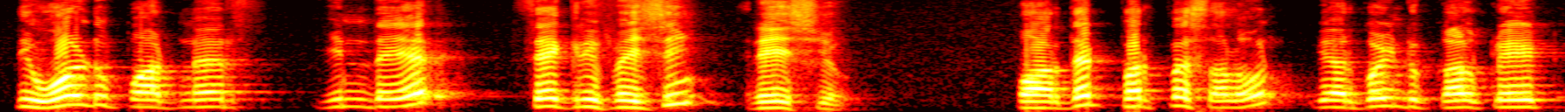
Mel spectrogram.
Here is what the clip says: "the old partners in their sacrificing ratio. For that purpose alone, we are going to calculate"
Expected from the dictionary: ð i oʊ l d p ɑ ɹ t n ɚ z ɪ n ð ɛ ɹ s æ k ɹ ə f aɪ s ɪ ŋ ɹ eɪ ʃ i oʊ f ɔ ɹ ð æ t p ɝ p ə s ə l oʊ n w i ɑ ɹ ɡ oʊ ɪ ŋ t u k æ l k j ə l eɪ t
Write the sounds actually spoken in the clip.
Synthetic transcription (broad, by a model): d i oʊ l d p ɑ ɹ t n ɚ s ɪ n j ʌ ɹ s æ k ɹ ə f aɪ s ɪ ŋ ɹ eɪ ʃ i oʊ f ɔ ɹ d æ t p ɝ p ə s ə l oʊ n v i ɑ ɹ ɡ oʊ ɪ ŋ t u k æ l k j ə l eɪ t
